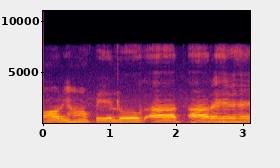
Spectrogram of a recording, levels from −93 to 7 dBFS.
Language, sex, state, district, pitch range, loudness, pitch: Hindi, male, Chhattisgarh, Raipur, 160-170 Hz, -12 LUFS, 165 Hz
